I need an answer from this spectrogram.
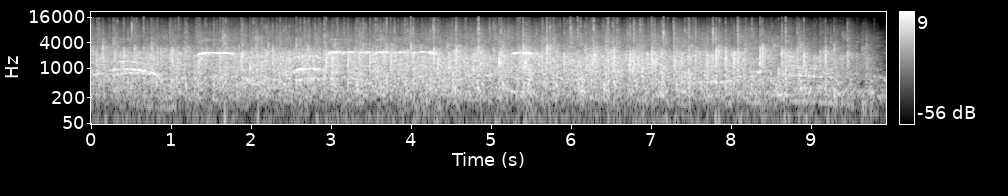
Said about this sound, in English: let's give them one more round of applause for the work that they contributed to this.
